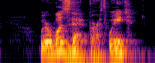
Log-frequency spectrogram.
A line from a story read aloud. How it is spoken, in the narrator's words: exclaimed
